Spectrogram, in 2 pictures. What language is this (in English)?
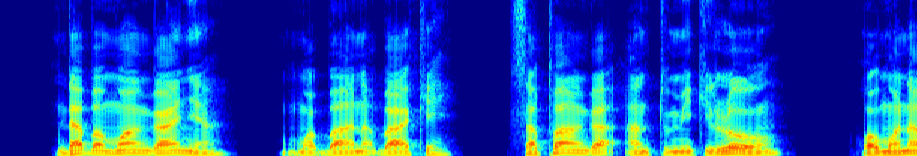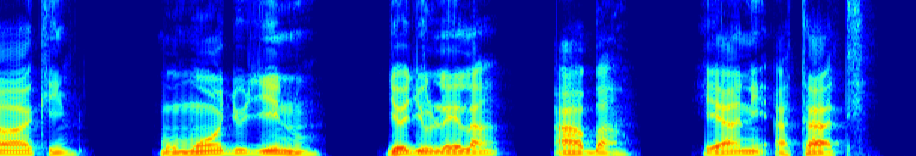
Matengo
